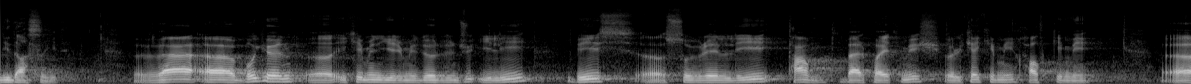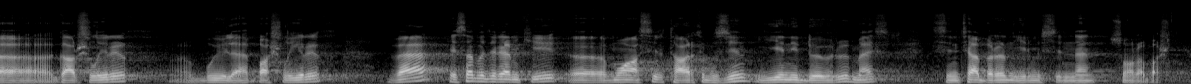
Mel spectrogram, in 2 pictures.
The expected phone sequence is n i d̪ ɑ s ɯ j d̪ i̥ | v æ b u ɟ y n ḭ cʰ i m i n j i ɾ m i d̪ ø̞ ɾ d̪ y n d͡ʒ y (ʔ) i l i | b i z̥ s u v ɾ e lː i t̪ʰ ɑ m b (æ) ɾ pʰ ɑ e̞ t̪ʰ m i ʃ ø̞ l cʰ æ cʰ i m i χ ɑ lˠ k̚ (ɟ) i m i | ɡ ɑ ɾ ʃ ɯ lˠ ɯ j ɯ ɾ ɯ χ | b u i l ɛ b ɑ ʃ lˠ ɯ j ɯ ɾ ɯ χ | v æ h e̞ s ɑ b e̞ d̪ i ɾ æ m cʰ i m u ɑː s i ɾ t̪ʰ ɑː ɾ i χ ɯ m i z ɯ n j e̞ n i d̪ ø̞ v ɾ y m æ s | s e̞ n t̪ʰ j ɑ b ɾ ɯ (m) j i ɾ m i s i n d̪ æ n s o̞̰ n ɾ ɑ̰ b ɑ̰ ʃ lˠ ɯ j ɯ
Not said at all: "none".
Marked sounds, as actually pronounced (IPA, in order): ʔ, æ, c, n

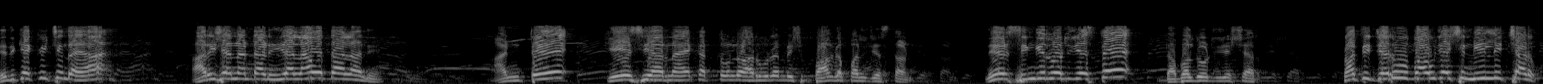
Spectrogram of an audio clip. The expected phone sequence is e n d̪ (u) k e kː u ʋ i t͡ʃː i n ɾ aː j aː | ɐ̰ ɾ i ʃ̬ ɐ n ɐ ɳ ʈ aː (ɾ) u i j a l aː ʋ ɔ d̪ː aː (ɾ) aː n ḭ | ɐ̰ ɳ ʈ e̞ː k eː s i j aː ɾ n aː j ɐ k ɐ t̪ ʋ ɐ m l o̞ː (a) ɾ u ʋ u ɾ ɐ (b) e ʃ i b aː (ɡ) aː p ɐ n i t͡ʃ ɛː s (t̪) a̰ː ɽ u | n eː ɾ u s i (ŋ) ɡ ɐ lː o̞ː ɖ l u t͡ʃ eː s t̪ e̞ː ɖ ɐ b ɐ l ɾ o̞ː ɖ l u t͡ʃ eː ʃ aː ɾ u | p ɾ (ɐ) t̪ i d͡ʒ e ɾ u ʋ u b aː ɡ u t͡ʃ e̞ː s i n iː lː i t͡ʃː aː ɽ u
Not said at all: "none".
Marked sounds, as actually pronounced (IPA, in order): u, ɽ, l, ɐ, m, ɡ, t̪, ŋ, ɐ

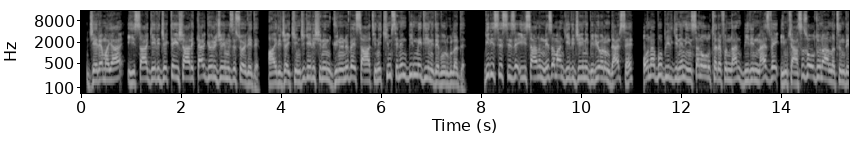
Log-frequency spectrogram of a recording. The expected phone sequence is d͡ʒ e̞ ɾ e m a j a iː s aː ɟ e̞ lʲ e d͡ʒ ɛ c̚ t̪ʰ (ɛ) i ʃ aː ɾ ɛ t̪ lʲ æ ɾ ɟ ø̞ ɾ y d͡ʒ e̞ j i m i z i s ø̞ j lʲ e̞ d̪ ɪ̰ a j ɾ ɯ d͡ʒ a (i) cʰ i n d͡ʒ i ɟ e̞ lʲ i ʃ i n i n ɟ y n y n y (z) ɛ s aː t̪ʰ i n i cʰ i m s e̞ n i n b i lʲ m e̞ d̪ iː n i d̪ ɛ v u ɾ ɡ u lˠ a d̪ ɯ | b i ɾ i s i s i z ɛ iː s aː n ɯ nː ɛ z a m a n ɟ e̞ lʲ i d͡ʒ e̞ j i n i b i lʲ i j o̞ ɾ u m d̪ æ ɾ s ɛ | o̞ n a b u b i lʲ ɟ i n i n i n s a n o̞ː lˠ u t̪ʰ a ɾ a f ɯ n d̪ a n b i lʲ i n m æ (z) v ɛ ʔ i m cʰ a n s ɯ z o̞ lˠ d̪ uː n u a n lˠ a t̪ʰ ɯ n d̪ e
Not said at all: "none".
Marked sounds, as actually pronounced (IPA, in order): ɛ, i, v, z

